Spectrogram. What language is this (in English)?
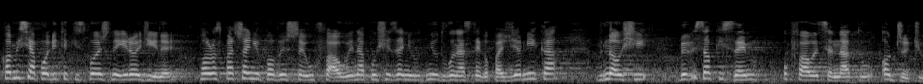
Polish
